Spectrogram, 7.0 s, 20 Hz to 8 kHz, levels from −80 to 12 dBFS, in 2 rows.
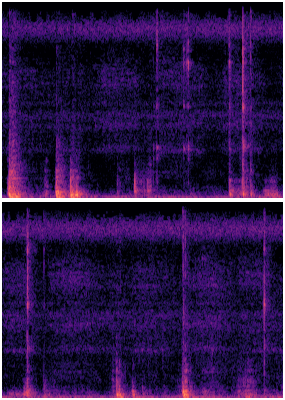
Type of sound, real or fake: real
